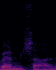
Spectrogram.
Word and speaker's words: Remscheid: Never heard of the place called Remscheid at all.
